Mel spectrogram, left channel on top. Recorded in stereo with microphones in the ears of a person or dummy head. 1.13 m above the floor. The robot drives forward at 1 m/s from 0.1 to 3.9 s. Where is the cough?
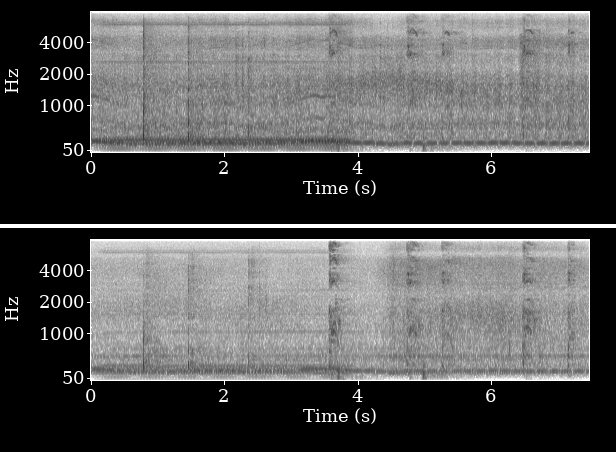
30° right (ahead or behind), 0.7 m; by 7.3 s 20° right (ahead or behind), 1.0 m.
